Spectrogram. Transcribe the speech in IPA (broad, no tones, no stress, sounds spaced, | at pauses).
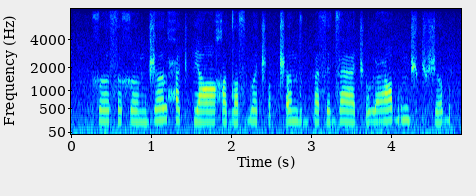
x əː s ə x əː n d͡ʒ ɜ l ħ ɜ t͡ʃ pʲ ɑː χ ɜ d ɒ s b ɜ t͡ʃʼ ə b t͡ʃʼ ɜ n d ə b p æ s ɪ d͡z æː t͡ʃʼ u l ʕ ɑ b u n d͡ʒ ɪ t͡ʃ ʃ ə b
